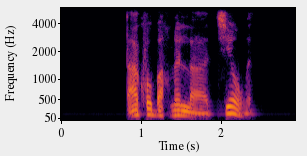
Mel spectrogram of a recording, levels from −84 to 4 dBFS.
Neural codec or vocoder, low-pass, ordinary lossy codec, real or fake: none; 5.4 kHz; Opus, 24 kbps; real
